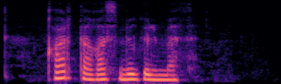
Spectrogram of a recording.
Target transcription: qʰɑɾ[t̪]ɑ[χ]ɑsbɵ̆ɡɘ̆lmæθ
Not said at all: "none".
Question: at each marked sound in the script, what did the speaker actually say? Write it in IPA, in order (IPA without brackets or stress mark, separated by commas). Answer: t̪, ʁ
